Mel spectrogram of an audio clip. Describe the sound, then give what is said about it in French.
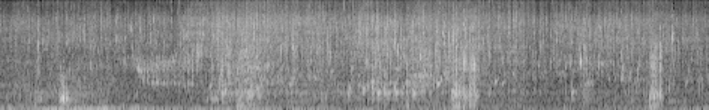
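Spring water trickles from its source in a continuous, fairly soft stream of splashing and gurgling, steady throughout with slight swells, and no voices. “Et ici coule la vie. C'est la source.”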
